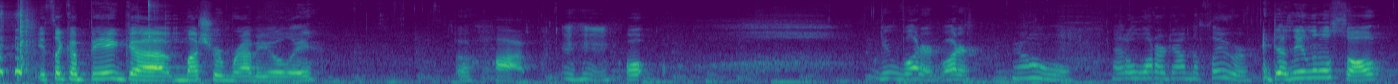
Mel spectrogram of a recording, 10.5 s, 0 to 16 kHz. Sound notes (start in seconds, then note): 5.1 breathing in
